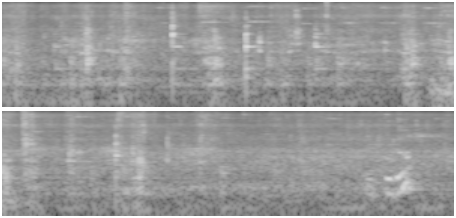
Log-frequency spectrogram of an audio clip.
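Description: A spoon stirs chili powder into chicken curry in a pan, giving soft scraping strokes and light sizzling at an irregular pace, fairly quiet, with someone speaking over it.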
